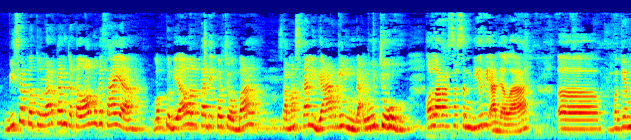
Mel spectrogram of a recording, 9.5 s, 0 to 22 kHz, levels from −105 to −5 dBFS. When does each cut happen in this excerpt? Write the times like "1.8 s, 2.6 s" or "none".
6.2 s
